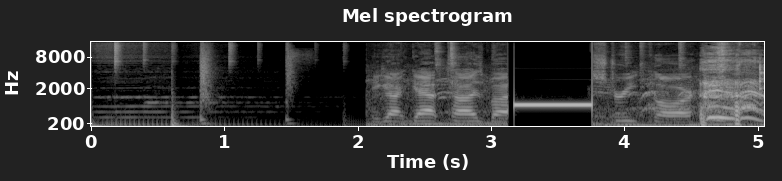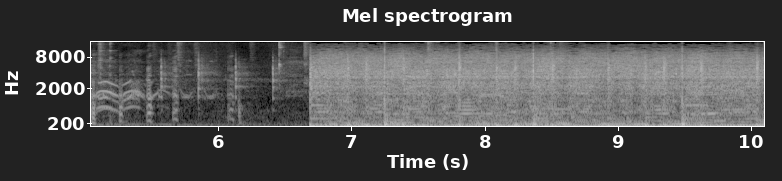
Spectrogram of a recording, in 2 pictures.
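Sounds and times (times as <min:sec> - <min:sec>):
censor bleep: 0:03.2 - 0:03.8.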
